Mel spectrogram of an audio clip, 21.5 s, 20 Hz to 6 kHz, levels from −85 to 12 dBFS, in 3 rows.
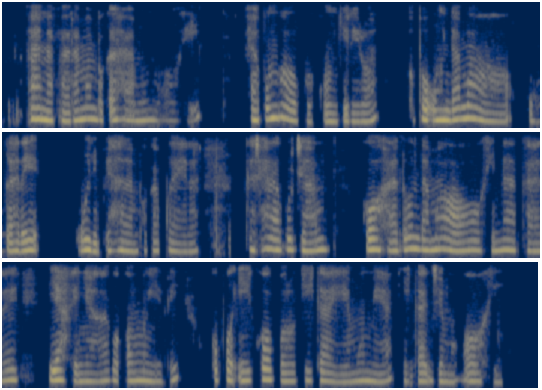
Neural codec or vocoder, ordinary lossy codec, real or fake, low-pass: none; Opus, 24 kbps; real; 5.4 kHz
